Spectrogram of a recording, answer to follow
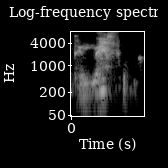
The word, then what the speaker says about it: teléfono: tú dices, por ejemplo, en teléfono, tú dices que tú no dices teléfono, tú no dices teléfono, tú no dices teléfono, tú dices teléfono. ¿Cuál es la sílaba tónica? Le. Las otras son más suaves.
